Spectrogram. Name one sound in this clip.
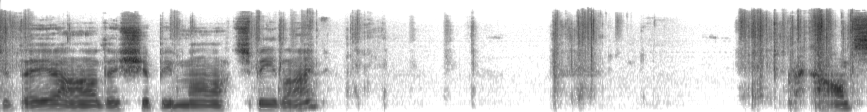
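A plastic sleeve crinkles as it is handled.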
